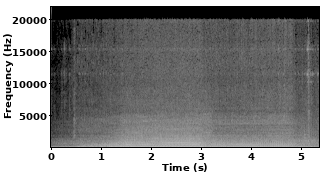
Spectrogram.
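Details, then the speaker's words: Square-body Suburban with a newly swapped SBC 350 V8, on its first test drive with the window open: the automatic kicks down, revs jump sharply and pull hard, then drop cleanly on the upshift. Kickdown works well and the engine is not overheating. "See how good the kickdown works. Let's open the window here so you can kind of hear."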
